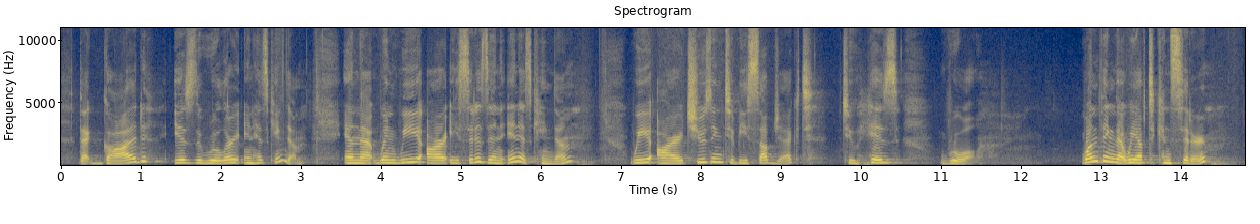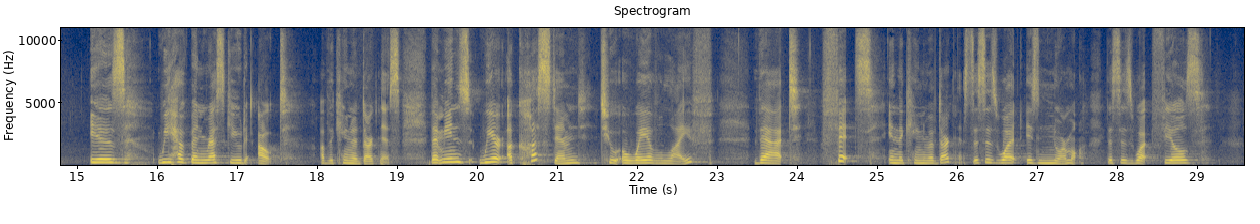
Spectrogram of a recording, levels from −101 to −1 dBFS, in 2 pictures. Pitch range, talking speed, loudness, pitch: 215-270 Hz, 145 wpm, -17 LUFS, 230 Hz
